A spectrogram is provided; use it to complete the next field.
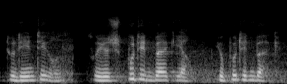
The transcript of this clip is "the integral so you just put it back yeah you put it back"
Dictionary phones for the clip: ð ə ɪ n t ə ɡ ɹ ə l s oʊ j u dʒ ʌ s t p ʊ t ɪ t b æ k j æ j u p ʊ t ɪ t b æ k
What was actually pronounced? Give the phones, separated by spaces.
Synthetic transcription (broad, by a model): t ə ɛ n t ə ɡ ə s oʊ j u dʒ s p ʊ t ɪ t b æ k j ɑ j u p ʊ t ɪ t b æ k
